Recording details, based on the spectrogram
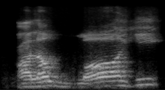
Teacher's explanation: अलल्ला में कलमा इसमें जलालत से पहले वाले हर्फ के ऊपर जबर है, तो जलालत के लाम को, इसमें जलालत के लाम को मोटा और पुर करके पढ़ा जाएगा। और कलमा जलालत, इसमें जलालत के लाम के ऊपर खड़ी जबर अलिफ अल मद्दिया सगीरा है, इसको एक अलिफ के बराबर लंबा करके पढ़ेंगे।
